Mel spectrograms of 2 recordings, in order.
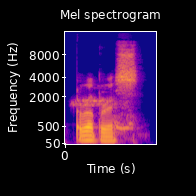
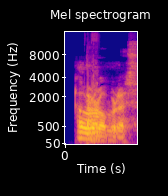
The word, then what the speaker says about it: ouroboros: Ouroboros. – Ouroboros, that was it.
